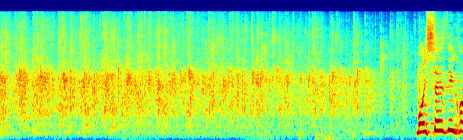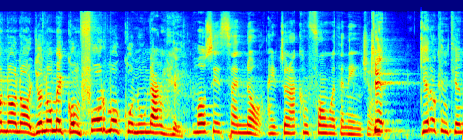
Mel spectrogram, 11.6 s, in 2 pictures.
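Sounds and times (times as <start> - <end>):
loud sustained applause from a large audience: 0.0 - 5.8
speech: 5.2 - 11.5.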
